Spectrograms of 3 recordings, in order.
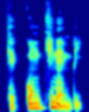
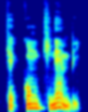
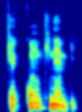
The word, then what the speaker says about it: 結婚記念日: a middle-high pattern word, the following part keeps its original pitch accent pattern.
